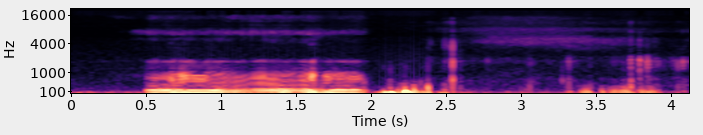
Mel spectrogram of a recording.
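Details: Chiroru, a female Maltese × Shih Tzu cross born 22 July 2017, snoring while asleep indoors: one long, low, buzzing, harmonic snore of about a second and a half, followed by soft rustling and small clicks.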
